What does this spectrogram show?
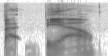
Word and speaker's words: Bo: I think you pronounce it Biao. Bo. I'm going with Bo. Yeah, it's Bo. Yeah.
